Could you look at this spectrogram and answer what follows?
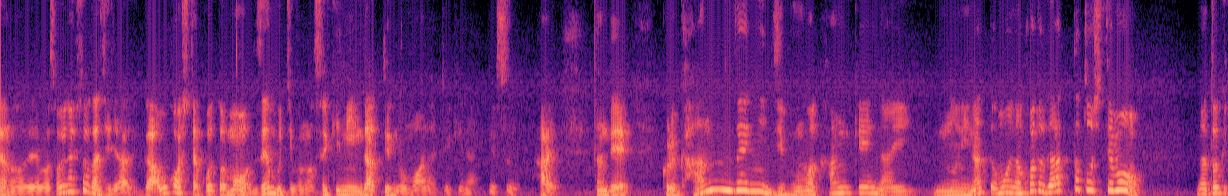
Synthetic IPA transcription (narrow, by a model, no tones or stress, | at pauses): anod̪ɾebaso̞ːjinoçi̥t̪o̞t̪at͡ɕid̪eɡao̞ko̞ɕi̥t̪ako̞t̪o̞mo̞zẽ̞mbɯ̟d͡ʑibɯ̟̃nːo̞se̞kʲiɲ̟ĩnd̪at̪ːeɯ̟ɯ̟ɲ̟io̞mo̞anait̪o̞ike̞naid̪e̞sɨhai | nãnod̪e̞ | ko̞ɾe̞kʰãnd͡zẽ̞ɲ̟ːid͡ʑibɯ̟̃ɰ̃βakʰãŋke̞ːnaino̞ɲ̟inat̪ːe̞omo̞enoko̞t̪o̞d̪e̞at̪ːat̪o̞ɕi̥t̪e̞mo̞ | nat̪o̞k̬ʲi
